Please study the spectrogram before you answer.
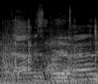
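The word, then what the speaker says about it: Dāvis Bertāns: Oh, well, now, at this point in my life, it's Davis Bertans. Is that how you say his name? Davis Bertans. Davis Bertans?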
